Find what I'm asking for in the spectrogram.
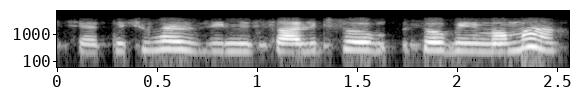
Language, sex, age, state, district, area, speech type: Kashmiri, female, 18-30, Jammu and Kashmir, Pulwama, rural, conversation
